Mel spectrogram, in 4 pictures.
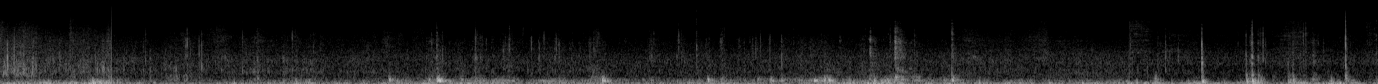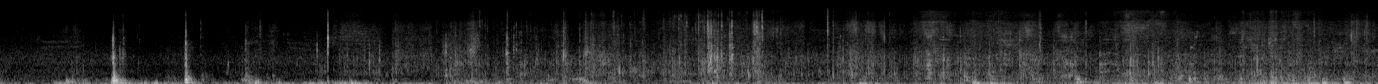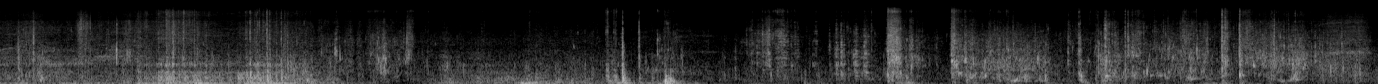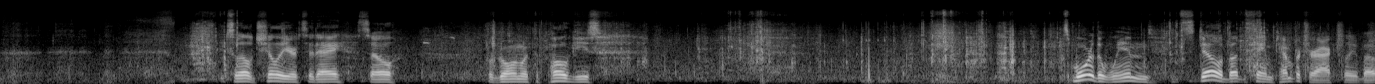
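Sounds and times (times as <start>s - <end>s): knocks and thumps of gear and hull: 3.8s - 9.8s, 11.9s - 16.6s, 18.2s - 32.1s, 32.7s - 37.2s
rustling through dry leaves: 17.4s - 31.2s.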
